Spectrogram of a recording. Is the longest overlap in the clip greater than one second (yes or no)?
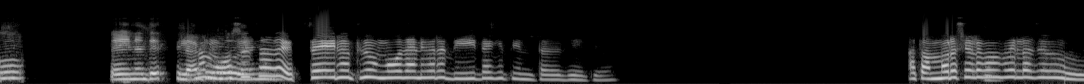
no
